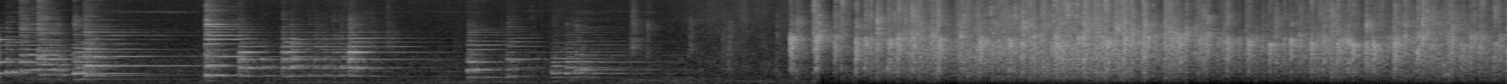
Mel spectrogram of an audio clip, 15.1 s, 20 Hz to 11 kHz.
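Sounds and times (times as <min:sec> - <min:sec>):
audience applauding: 0:07.9 - 0:15.0.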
